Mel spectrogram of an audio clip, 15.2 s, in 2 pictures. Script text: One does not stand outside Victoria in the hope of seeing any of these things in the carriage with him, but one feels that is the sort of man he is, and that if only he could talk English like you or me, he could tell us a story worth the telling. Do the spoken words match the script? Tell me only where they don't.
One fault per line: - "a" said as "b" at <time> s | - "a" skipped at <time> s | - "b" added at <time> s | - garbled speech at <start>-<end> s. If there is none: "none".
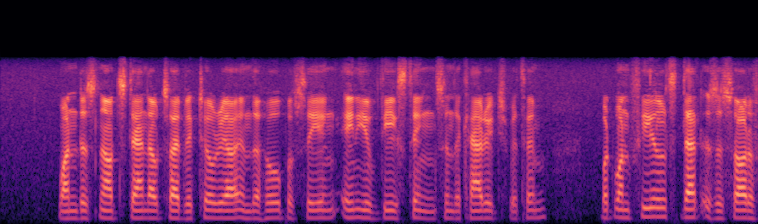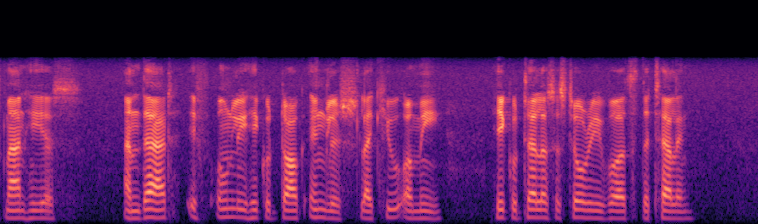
none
